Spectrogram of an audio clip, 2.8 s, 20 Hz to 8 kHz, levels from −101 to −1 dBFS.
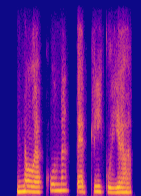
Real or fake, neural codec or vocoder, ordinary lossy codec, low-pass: fake; codec, 24 kHz, 1.5 kbps, HILCodec; Opus, 16 kbps; 7.2 kHz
